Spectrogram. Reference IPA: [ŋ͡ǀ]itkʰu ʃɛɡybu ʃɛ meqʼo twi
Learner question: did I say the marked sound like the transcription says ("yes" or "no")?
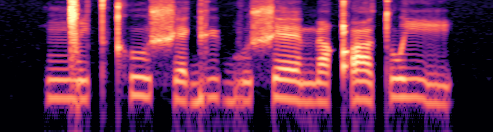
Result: yes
